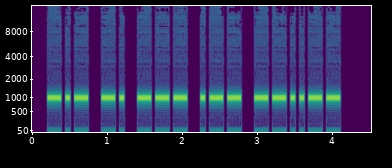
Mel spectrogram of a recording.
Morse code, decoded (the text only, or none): KNOW,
